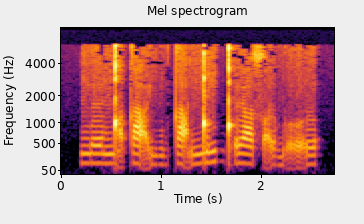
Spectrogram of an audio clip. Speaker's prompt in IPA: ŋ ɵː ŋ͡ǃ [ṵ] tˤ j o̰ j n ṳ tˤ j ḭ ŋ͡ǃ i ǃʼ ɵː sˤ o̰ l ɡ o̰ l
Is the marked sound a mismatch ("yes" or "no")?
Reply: no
